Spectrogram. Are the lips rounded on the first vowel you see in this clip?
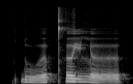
yes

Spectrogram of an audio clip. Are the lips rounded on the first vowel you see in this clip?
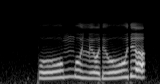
yes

